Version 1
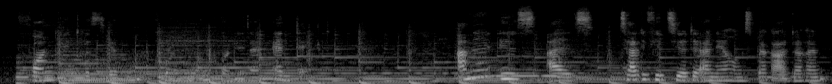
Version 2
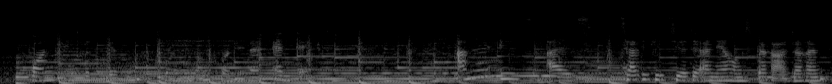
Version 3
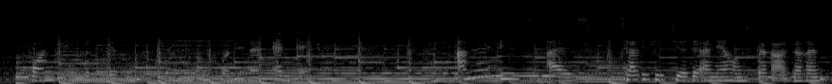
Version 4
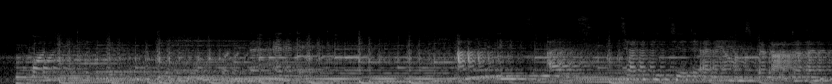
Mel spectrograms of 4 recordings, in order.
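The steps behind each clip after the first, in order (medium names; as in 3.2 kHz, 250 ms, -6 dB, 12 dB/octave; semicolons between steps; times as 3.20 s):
low-pass 2.4 kHz 12 dB/octave; compression 12:1, threshold -36 dBFS, peak gain reduction 15.5 dB; trim +1.5 dB
crackle 100 per s -64 dBFS
graphic EQ with 31 bands 500 Hz -7 dB, 1.25 kHz +12 dB, 8 kHz -6 dB; bucket-brigade echo 100 ms, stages 2048, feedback 56%, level -3.5 dB; resampled via 22.05 kHz; trim +3.5 dB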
